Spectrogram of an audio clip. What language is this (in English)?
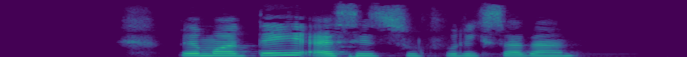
Persian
